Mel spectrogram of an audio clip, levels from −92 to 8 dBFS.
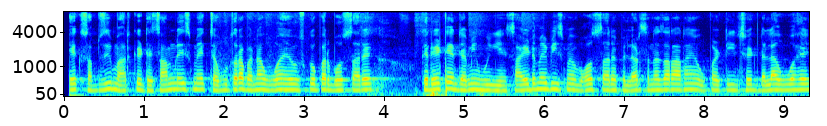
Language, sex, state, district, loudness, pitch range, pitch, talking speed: Hindi, male, Chhattisgarh, Kabirdham, -32 LUFS, 150-160 Hz, 155 Hz, 240 wpm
